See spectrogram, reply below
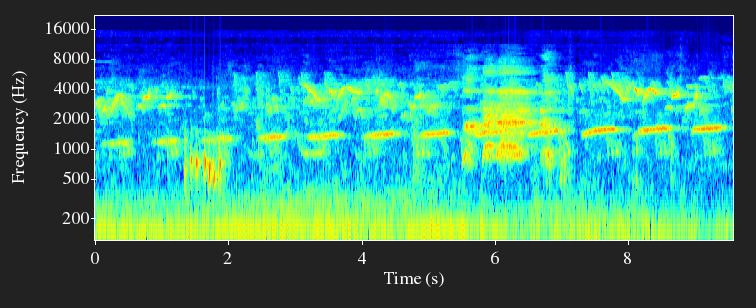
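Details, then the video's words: Hidden-camera recording of red junglefowl, very active this morning after a storm: a harsh, ragged crow rings out around six seconds amid a run of evenly spaced whistled notes from other birds, with a soft low hum throughout. "ตั้งกล้องแอบชมไก่ป่า หลังพายุเช้านี้คึกมาก!!"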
